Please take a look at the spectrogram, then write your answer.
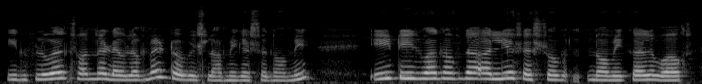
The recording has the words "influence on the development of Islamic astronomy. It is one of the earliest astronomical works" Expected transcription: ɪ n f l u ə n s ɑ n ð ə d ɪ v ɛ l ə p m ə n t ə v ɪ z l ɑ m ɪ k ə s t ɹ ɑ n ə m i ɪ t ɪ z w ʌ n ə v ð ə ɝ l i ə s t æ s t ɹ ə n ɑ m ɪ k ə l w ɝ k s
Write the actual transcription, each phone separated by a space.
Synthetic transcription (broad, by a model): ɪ n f l u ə n s ɑ n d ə d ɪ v l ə p m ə n t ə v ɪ s l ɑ m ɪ k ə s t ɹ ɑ n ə m i ɪ t ɪ z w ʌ n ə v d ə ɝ l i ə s ɛ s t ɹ n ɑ m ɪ k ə l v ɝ k s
